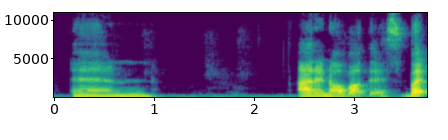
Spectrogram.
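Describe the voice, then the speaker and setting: Amid audible room echo, a woman with a Hawaiian accent speaks at a fairly slow pace. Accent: Hawaiian American English. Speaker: crochet podcaster. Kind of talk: casual chat. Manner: hesitant, many fillers.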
